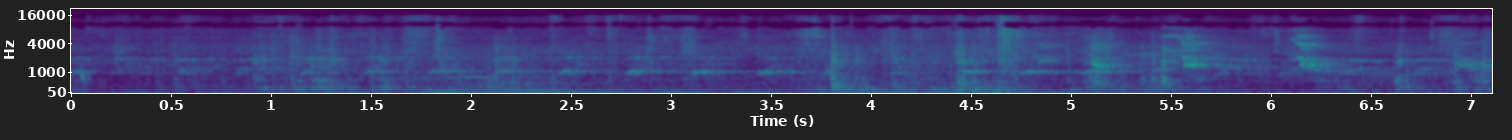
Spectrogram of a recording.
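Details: Bac Ha dogs in Lao Cai, Vietnam, giving thin, wavering whines and whimpers in short bursts around mid pitch, set against a steady low hum and scattered rustling and knocking.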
